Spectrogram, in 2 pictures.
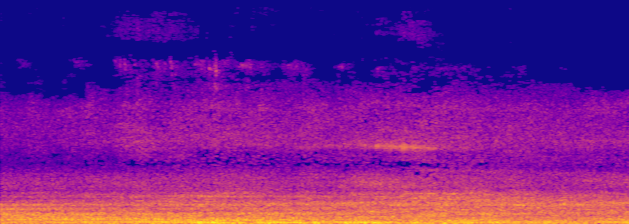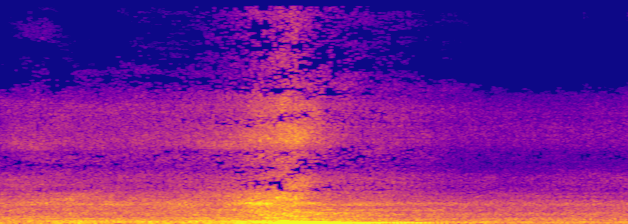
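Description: Road traffic: motorcycle and truck engines running steadily. About nine seconds in, one vehicle passes close by, growing louder, with its engine pitch dropping as it goes past.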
